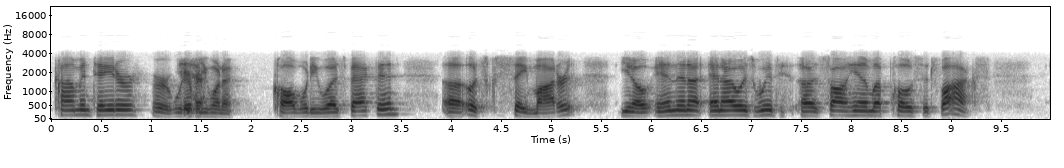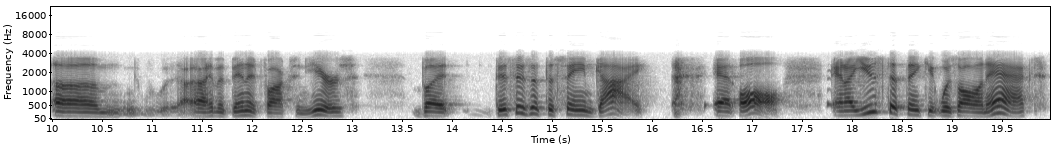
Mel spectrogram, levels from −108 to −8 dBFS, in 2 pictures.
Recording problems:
phone-call audio

